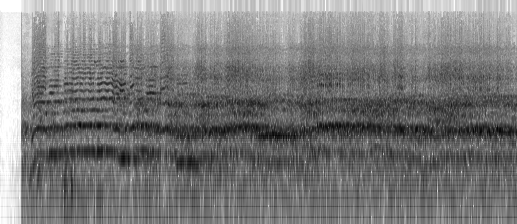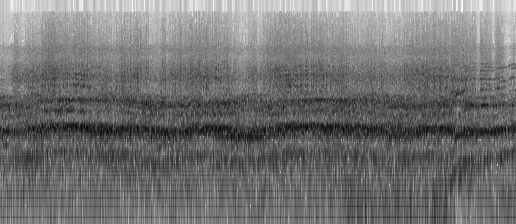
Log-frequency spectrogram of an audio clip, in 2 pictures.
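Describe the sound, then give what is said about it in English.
A large crowd at a rally in Yemen chants and roars together in a loud, sustained wall of voices, rising in rhythmic waves of shouting that continue without a break throughout. “Take a look at this video coming out of Yemen today as reported. Look at that crowd of people.”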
